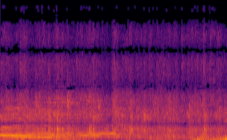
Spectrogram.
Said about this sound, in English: And now it's time to introduce our panel, so keep the applause going.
